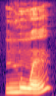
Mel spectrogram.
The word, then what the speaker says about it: moins: And then, moins, same thing here. Remember, we don't pronounce the final S. Then you put the adjective que, than, and the rest of the sentence. Okay? Elle est moins rapide que moi.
